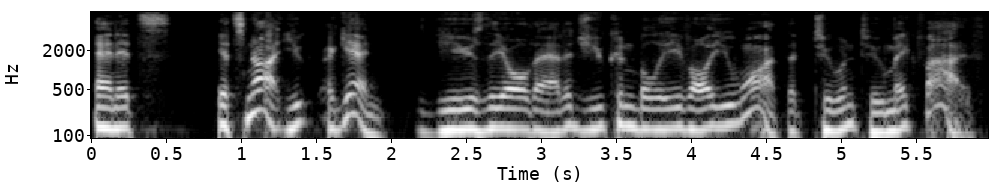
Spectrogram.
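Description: A man with an American accent, medium pitch, ordinary pitch variation and a somewhat breathy sound. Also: moderate pace, very clean recording, silent background. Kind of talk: radio talk show. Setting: radio studio.

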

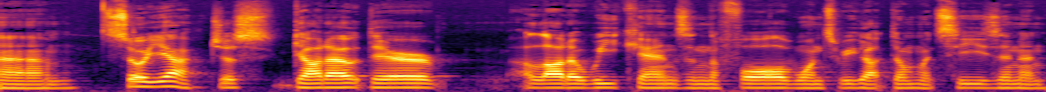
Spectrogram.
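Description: Here a man speaks at a moderate pace with an Irish accent. His medium pitch stays monotone, with flat intonation. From Ireland. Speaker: assistant soccer coach. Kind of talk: casual chat.

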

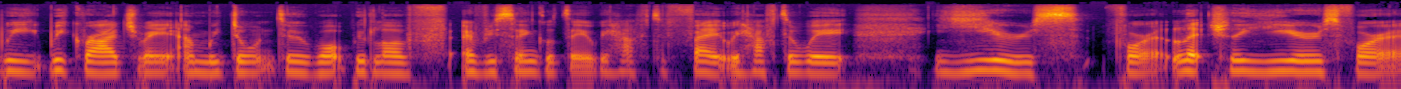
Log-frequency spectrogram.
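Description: A woman with a medium pitch and a dark, mellow tone talks at a fairly quick pace in a monotone, flat intonation. The sound is dry and close, with no echo. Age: 20s. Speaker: podcast co-host, drama school student. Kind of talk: casual chat. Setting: at home, late at night. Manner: quiet.

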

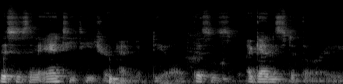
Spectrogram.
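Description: This man's voice has a dark, mellow tone, a medium pitch and a slight breathiness, and he talks at a fairly quick pace with lively intonation. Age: 30s. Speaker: podcast host. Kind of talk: casual interview. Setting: friend's kitchen, in person.

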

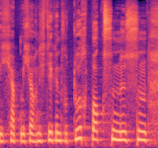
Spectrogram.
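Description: A woman talks in a normal speaking voice at a medium pitch. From Vienna, Austria. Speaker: transport company executive. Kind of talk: interview.

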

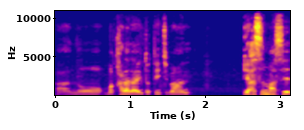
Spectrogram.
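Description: Her dark, mellow tone sits at a medium pitch, and this woman's intonation is lively. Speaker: podcast co-host, dancer and company president. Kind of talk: casual chat. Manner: fast.

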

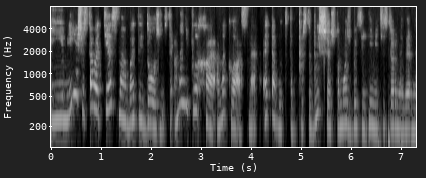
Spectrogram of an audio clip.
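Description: This woman has an ordinary speaking voice with a fairly high pitch. She talks at a fairly quick pace with hardly any pauses. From Russia, Makhachkala (Dagestan). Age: 20s. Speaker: nurse and medical student. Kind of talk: casual chat.

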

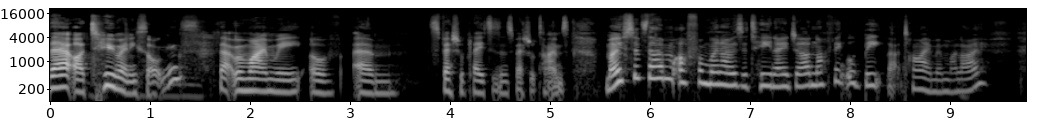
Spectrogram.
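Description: Speaking in a London accent at a moderate pace, a woman uses a medium pitch that swings very widely. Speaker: singer-songwriter. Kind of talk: casual chat.

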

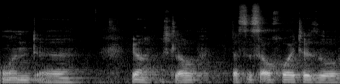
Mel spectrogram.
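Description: Both room echo and noticeable background noise can be heard around a man's voice. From Cologne, Germany. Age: 20s. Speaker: bodybuilding coach and judge. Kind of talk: casual chat. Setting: gym.

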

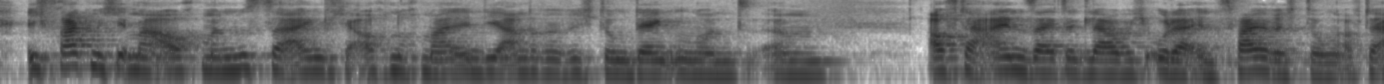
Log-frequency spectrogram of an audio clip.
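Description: Over noticeable background noise, a woman speaks fairly quickly at a medium pitch with fairly even intonation. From Germany, Koblenz (Rhineland). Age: middle-aged. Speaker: podcast co-host. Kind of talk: casual chat.

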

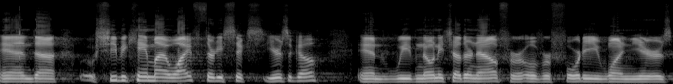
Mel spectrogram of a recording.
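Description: A man with an unremarkable speaking voice talks at a moderate pace, his pitch fairly high and his intonation fairly even, with very even loudness. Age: 50s. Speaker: pastor. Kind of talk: sermon. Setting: church service, partly streamed to homes.

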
